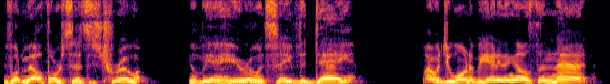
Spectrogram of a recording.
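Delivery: rising into a cheerful pep talk; optimistic big elf. Acted. Big elf telling Visas he'll be a hero, hearty optimistic elf voice.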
